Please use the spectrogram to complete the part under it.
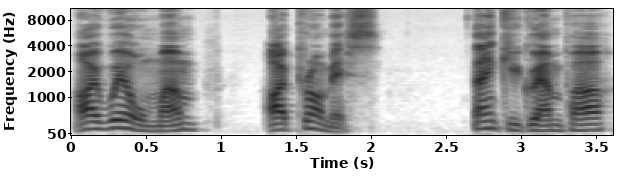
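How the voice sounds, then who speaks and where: A man voicing an excitable, stubborn twelve-year-old storybook boy with emphatic, insistent delivery. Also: on the high side, slow, dry recording, clean studio sound, voice pushed up. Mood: earnest.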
